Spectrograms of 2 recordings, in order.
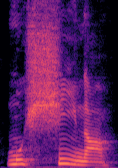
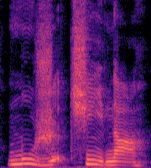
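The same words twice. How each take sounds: First: The word has its usual spoken pronunciation. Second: Each letter is pronounced as it is written. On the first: The speaker calls it right. "This is the usual Russian pronunciation of the word" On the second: The speaker calls it wrong. "not мужчина, the way it's written"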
